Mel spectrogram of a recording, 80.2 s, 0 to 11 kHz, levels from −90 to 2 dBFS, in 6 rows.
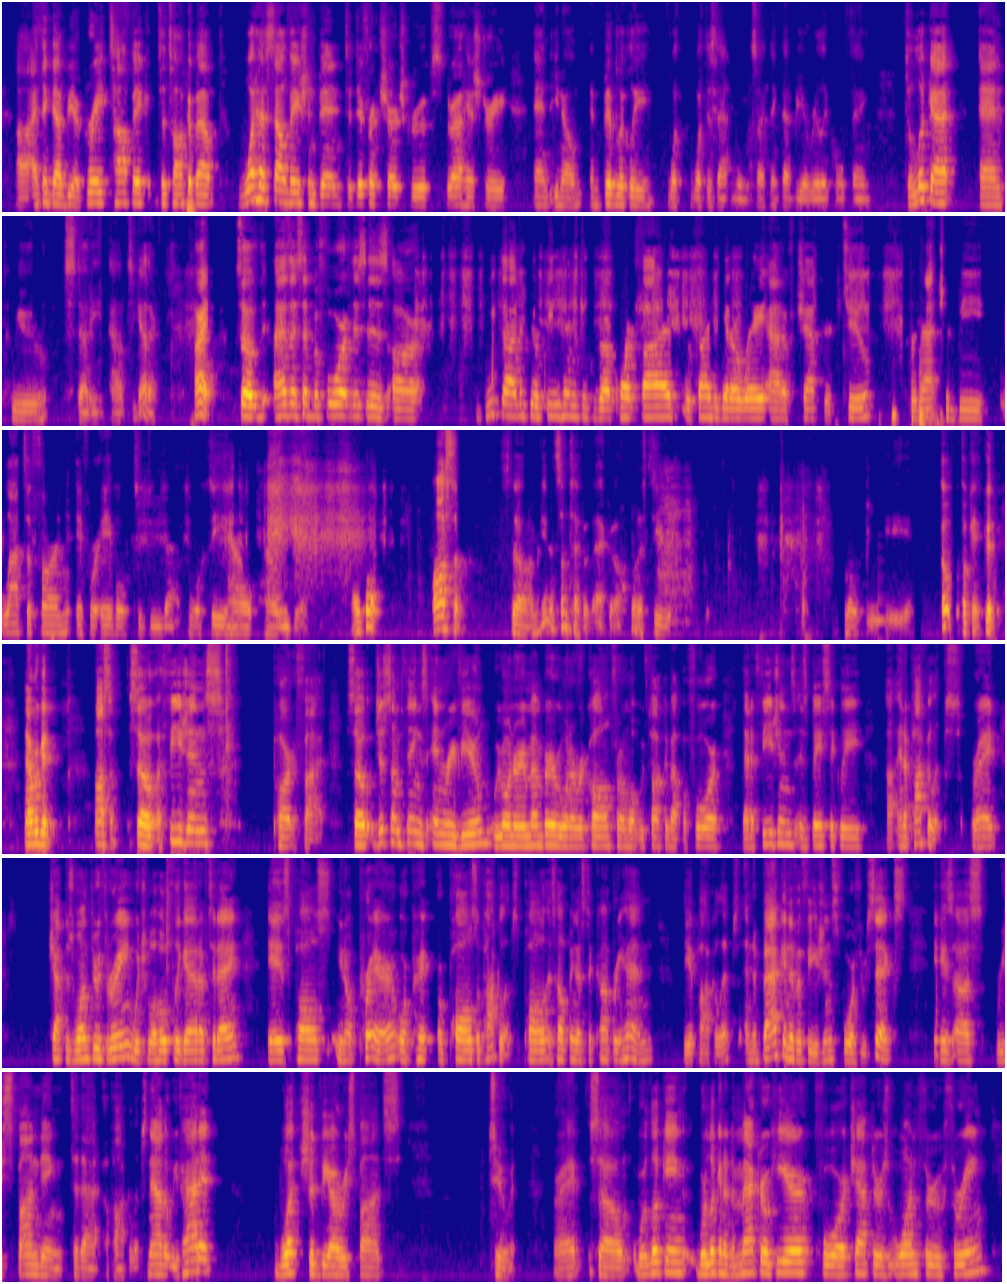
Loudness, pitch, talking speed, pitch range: -22 LUFS, 150 Hz, 165 wpm, 135-165 Hz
